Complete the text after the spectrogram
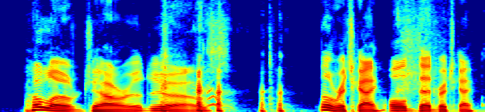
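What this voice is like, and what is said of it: Imitates another person's voice. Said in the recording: “I am going to do a voice for David Koch.”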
